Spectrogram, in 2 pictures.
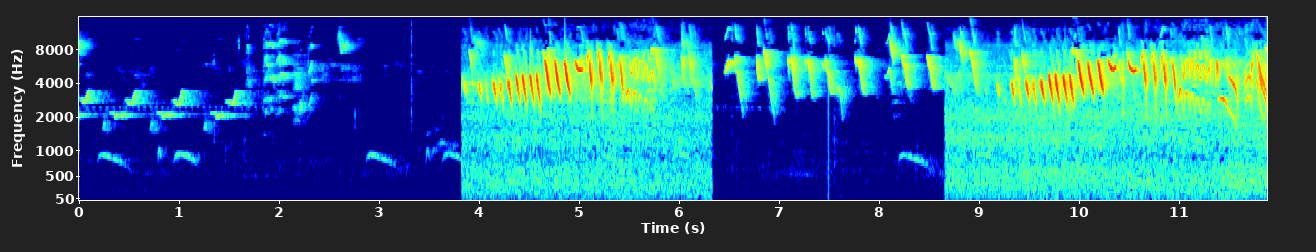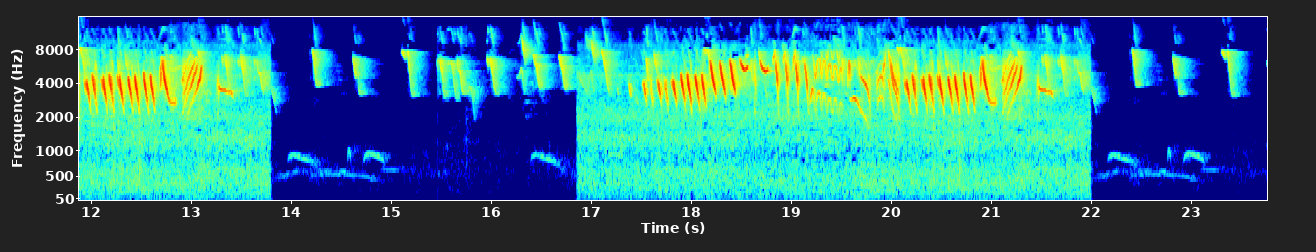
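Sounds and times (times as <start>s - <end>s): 
lined seedeater buzzy trill of high notes: 3.9s - 6.2s, 8.8s - 13.8s, 16.9s - 22.0s
lined seedeater sharp high chips: 8.9s - 13.7s, 17.0s - 22.0s.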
